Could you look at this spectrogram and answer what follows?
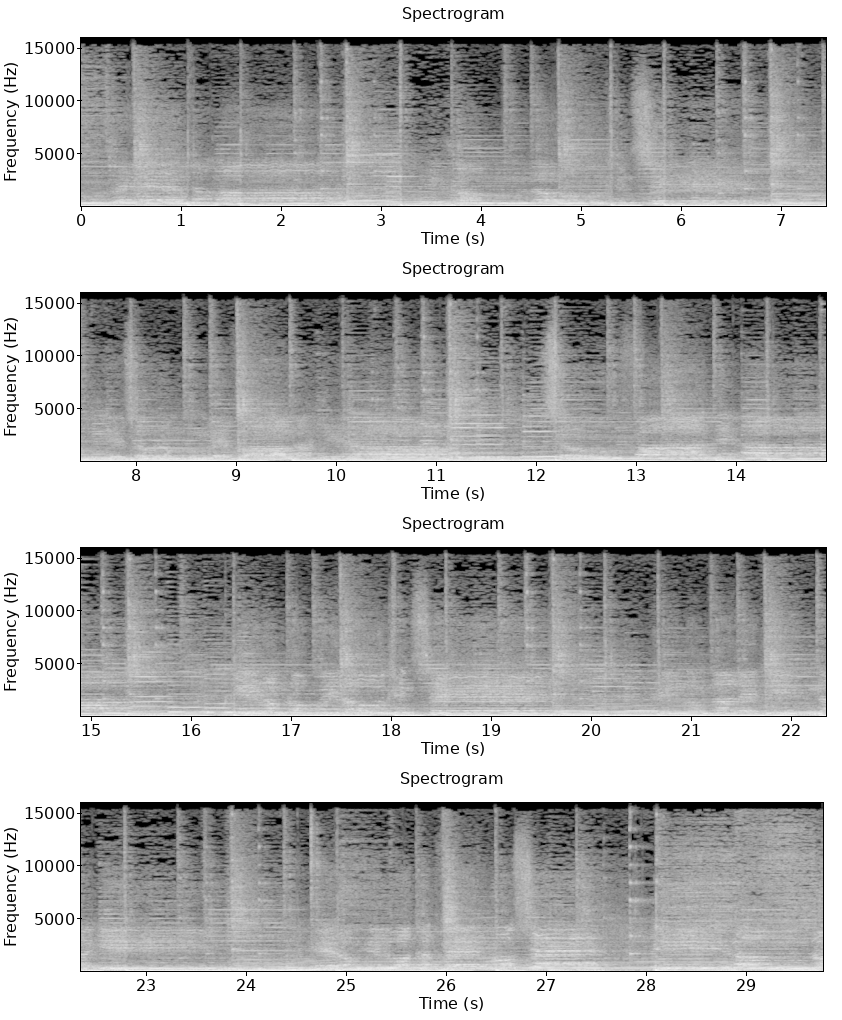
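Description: Mixed choir of men's and women's voices singing a hymn in parts, over a sustained low bass accompaniment whose notes change every couple of seconds.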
